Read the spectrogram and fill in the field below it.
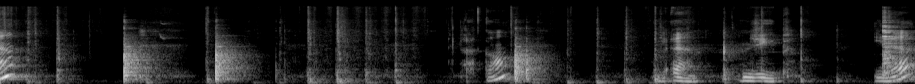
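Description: Hands knead soft dough, squelching and slapping.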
